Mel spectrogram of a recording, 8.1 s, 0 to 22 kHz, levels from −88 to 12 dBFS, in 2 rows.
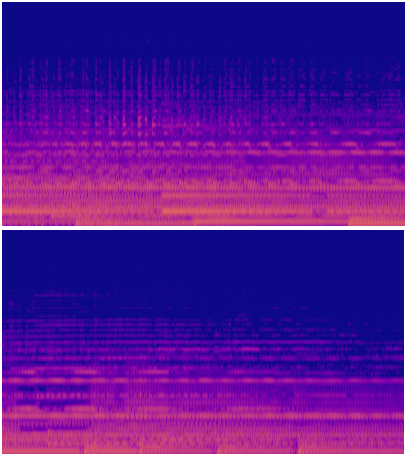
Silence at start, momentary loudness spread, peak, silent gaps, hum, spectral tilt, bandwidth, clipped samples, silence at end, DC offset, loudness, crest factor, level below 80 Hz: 0 s; 8 LU; -20 dBFS; none; none; -8.5 dB/octave; 8 kHz; under 0.1%; 0 s; under 0.1%; -35 LUFS; 14 dB; -40 dBFS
